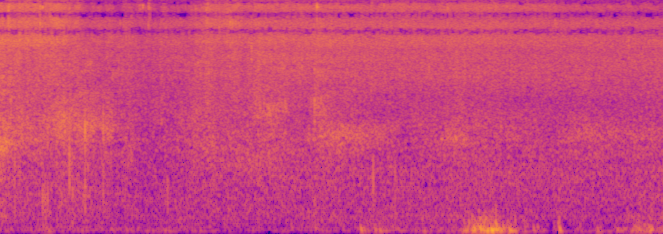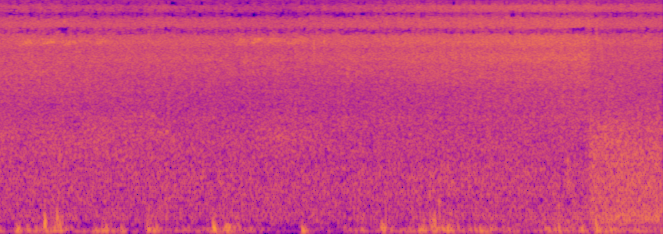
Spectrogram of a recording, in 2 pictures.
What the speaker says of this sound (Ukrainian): як там ліс шумить. От там вітер дує.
